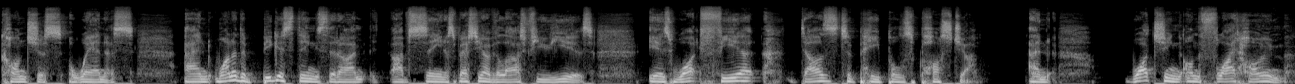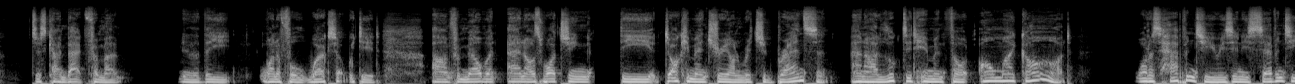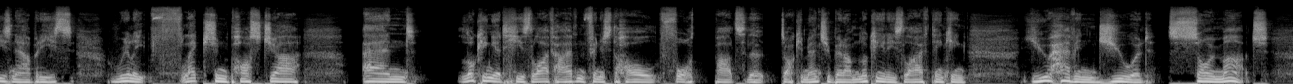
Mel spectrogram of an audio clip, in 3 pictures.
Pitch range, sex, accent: 110-135 Hz, male, Australian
